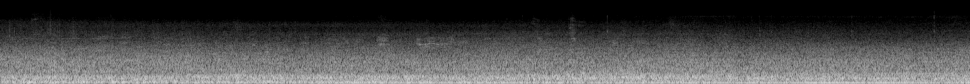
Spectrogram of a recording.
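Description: Steady cabin drone of an Airbus A320 in cruise: engine and airflow noise with a strong low hum, even and unchanging throughout.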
